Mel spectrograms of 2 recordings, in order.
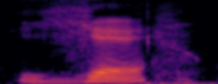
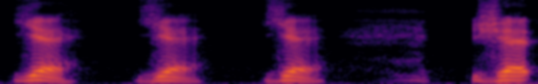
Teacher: se o gama for fricativo, ou seja, não mais ga, e sim ra, e aí em contato com uma vogal palatal, ele se palataliza também, e aqui não teríamos ré, e sim ye, com a palatalização ye, como acontece no grego atual, curiosamente.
